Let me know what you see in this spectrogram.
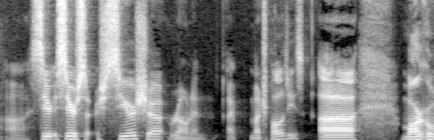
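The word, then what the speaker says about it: Saoirse: there was uh adrian brody kiefer sutherland um sarcia sarcia ronan right that's how you say her name uh sir sirsha ronan much apologies uh margot robbie that would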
